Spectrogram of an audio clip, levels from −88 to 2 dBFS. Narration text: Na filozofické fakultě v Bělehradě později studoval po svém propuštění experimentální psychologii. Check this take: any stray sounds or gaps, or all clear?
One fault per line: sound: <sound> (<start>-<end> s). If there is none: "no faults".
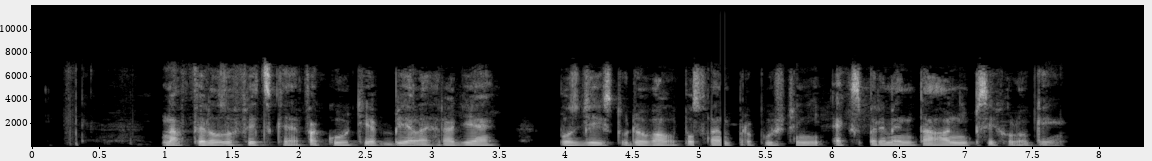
sound: dropout (5.2-5.2 s)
